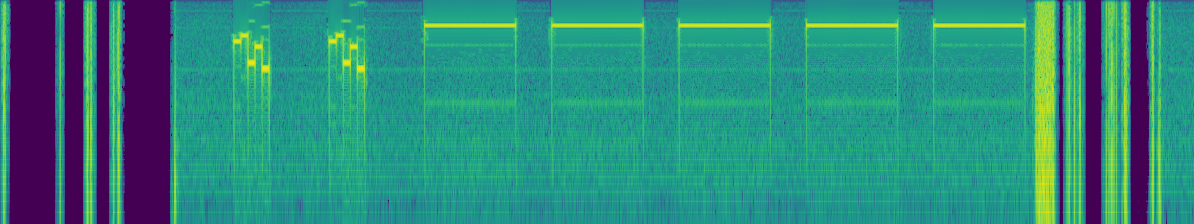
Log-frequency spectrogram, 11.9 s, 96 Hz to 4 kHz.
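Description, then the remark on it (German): Dispatch radio alerting tones of a test alarm call to Florian Seifert-Rudelstadt, group 6: a few sharp clicks, two short warbling tone bursts, then a steady beep repeating six times at an even pace, ending in more bursts of static clicks. “Jede Alarmierung.”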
